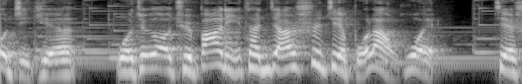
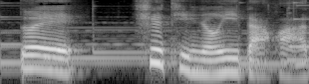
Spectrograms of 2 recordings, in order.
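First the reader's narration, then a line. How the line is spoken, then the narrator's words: Embarrassed quiet voice. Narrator (Chinese): 不好意思，小声地说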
